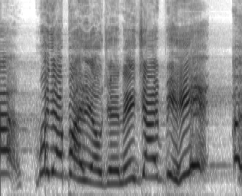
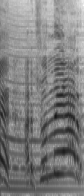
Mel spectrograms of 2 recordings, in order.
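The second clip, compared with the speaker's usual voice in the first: usual speaking voice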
